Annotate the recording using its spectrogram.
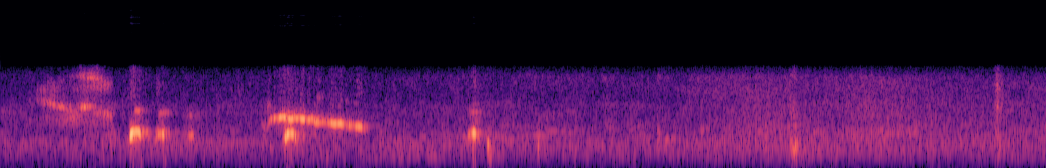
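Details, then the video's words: A found cat making strange noises gives a few short, bent, moaning cries and chirps in the first seconds, followed by quiet with occasional faint taps and clicks. "Cat making weird noises"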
